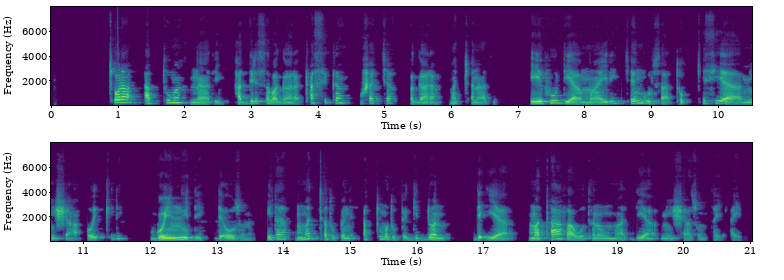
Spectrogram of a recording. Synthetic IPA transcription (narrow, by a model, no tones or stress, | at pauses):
t͡ʃʼɔɾɐɐt̪ːʊmɐnaːt̪ɪhɐd̪ːɪɾsɐbɐɡːaːɾʔɐ̰kʼɐsːɪkːɐʊʃɐt͡ʃːɐb̥ɐɡːaːɾɐmɐt͡ʃʼːɐna̰ːt̪ɪ | eːfuːd̪ɪjaːmaːjɪd̪ɪt͡ʃʼɛŋɡʊɾsa̰ːt̪ʼɔkʼːɪsɪjaːmiːʃːa̰ːɔjkʼːɪd̪ɪ | ɡɔjnːiːd̪ɪd̪ɛʔo̞ːsɔnɐ | ʔɛt̪ɐmɐt͡ʃʼːɐt̪ʊpːɛnːɛɐt̪ːʊmɐt̪ʊpːɛɡɪd̪ːʊɐn | d̪ɛʔɪja̰ː | mɐt̪ʼːaːfaːwɔt̪ːɐnɐwma̰ːd̪ːɪjaːmiːʃːa̰ːsʊ̰nt̪ːɐjɐ̰jb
